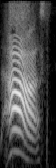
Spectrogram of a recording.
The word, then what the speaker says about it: asked: Why do I pronounce the ed as a ta? Why? In your advanced grammar, you took that. Exactly, because the ka is voiceless. It's going to be asked, stopped, for example, watched. Yeah? You're going to pronounce it as a ta sound because the final consonant of the verb is voiceless.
